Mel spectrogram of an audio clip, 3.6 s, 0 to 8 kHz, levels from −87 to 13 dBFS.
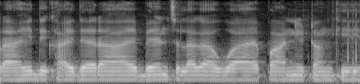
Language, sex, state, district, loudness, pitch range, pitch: Hindi, male, Punjab, Pathankot, -13 LUFS, 110-115 Hz, 110 Hz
